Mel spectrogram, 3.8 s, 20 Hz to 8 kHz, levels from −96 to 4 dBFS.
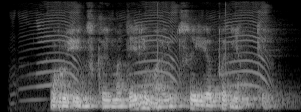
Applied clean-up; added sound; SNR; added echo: none; Livestock, farm animals, working animals; 20 dB; reverberation time 0.8 s.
